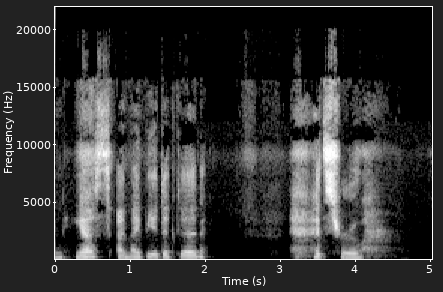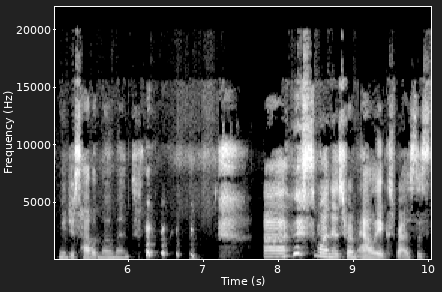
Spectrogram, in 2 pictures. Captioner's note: laughing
